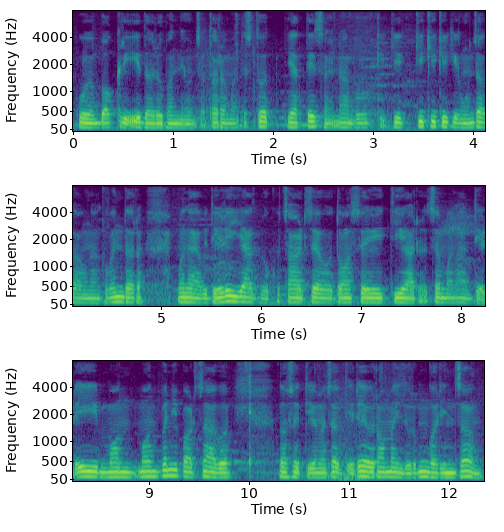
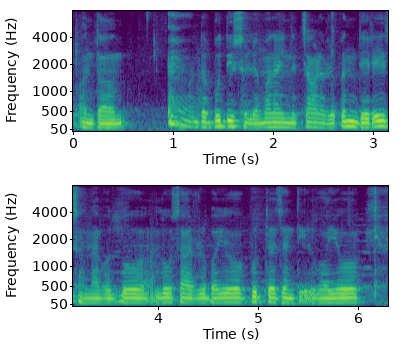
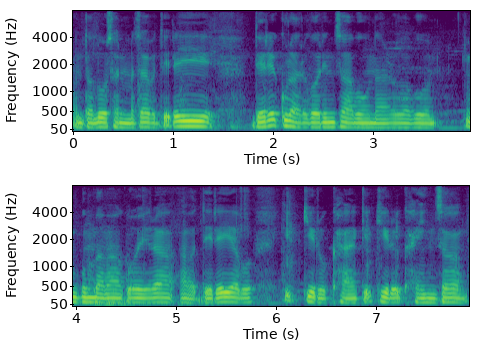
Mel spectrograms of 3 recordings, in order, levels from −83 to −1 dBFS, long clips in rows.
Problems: constant background noise, continuous background conversations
